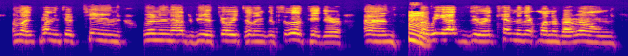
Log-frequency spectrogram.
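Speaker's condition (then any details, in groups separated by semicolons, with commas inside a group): Cerebral palsy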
